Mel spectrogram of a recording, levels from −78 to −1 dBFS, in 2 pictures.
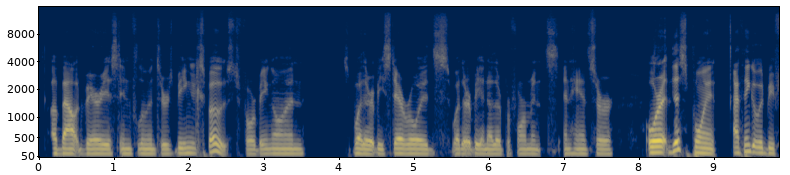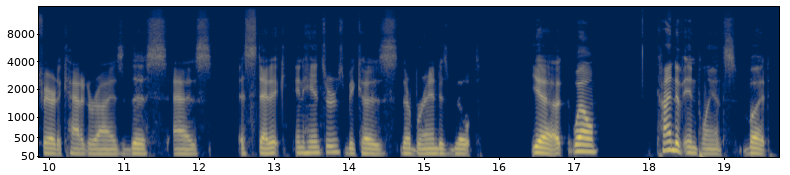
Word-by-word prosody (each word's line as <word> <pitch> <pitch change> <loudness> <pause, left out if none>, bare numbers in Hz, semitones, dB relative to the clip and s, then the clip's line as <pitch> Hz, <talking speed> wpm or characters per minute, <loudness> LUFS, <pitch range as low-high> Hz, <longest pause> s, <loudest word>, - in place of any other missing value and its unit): about 115 -1 +1
various 110 0 -1
influencers 110 -1 -4
being 125 0 -2
exposed 150 +6 -2
for 105 0 -5
being 110 +2 -5
on 115 -1 -2 0.5
s - - -25
whether 110 -3 +2
it - - -1
be 110 - -2
steroids, 115 -1 -1
whether 115 -1 -2
it - - -6
be 110 -1 0
another 110 0 -1
performance 110 - -8
enhancer 110 -1 -4 0.4
or, 140 +1 +10
at 135 - +3
this 195 +6 +5
point, 125 -4 +1 0.2
I 130 - +2
think 160 +4 -1
it - - +3
would 130 -2 0
be 120 - -1
fair 120 +2 0
to 110 - -4
categorize 110 -3 -3
this 115 0 -2
as 110 -1 -4 0.4
aesthetic 120 +2 0
enhancers 135 +2 -2
because 115 -2 -2
their 120 -1 0
brand 115 +1 -1
is 110 -2 -3
built 110 +2 -3 0.7
Yeah, 130 -4 +6
eh, - - +1
well, 160 -1 +6 0.8
kind 195 +1 +4
of 185 - +5
implants, 115 0 -4
but 125 - +1
115 Hz, 145 wpm, -23 LUFS, 110-125 Hz, 0.8 s, or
